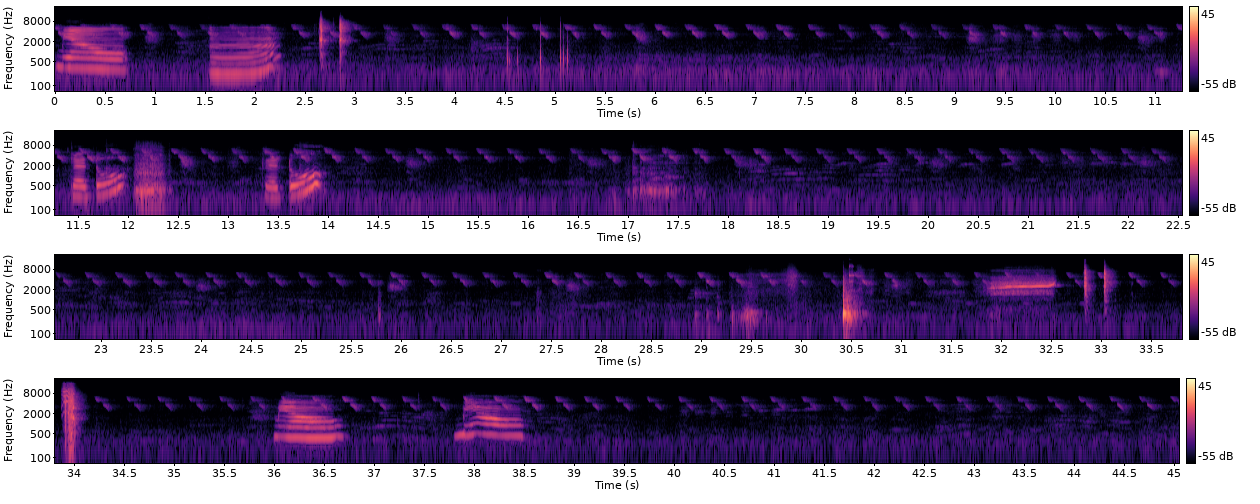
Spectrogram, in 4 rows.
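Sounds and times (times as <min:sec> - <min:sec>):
small bird chirping: 0:00.0 - 0:45.0
sharp clicks: 0:02.6 - 0:03.0, 0:32.8 - 0:33.2, 0:33.9 - 0:34.1.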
